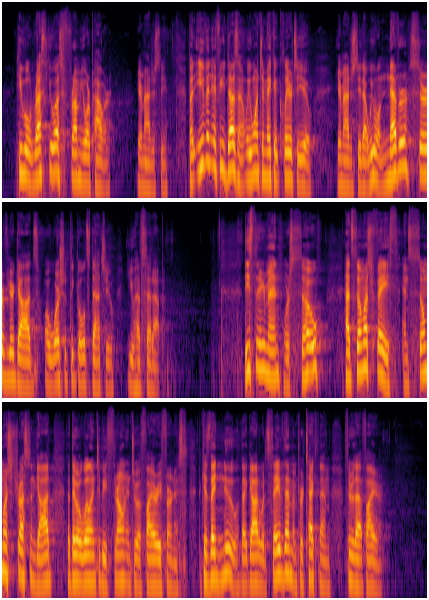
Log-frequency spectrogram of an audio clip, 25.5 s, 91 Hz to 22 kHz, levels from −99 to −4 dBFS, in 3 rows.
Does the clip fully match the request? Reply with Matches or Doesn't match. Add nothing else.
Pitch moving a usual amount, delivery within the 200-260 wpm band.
Doesn't match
